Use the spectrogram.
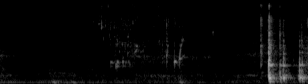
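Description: Last drops of water dripping while a container is drained before watercolor painting, a few soft scattered drips followed by a louder cluster of splashy drops near the end.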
